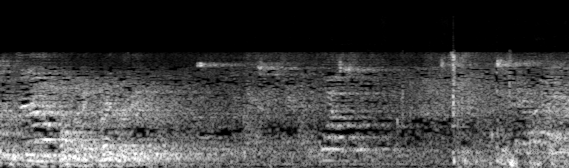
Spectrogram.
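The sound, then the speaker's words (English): A basketball is dribbled on the court during a game involving the Indians, its dull bounces thudding under steady commentary and crowd noise. “Fawns takes his time. Couple of dribbles.”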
